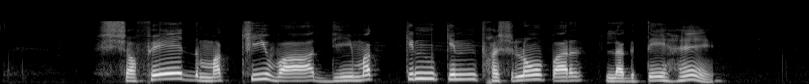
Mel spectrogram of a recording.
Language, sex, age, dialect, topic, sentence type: Hindi, male, 18-24, Garhwali, agriculture, question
